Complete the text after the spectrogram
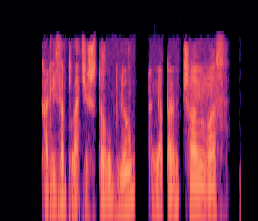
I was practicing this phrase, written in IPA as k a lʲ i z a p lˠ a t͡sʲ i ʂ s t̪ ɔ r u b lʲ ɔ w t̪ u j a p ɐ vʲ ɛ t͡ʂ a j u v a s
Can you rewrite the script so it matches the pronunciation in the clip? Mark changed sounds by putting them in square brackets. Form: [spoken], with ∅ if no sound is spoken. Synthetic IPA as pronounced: k a lʲ i z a p lˠ a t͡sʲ i ʂ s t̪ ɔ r u b lʲ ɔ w t̪ [ɔ] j a p ɐ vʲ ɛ t͡ʂ a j u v a s

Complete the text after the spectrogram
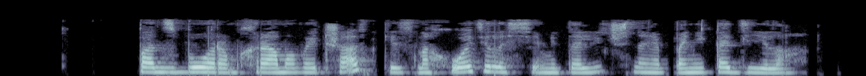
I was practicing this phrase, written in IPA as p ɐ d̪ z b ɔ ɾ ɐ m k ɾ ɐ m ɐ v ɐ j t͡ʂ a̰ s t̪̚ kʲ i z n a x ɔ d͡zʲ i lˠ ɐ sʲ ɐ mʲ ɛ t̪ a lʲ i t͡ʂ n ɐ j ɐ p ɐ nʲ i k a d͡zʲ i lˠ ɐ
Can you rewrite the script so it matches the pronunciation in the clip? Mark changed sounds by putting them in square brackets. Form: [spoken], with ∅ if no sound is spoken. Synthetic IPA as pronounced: p ɐ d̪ z b ɔ ɾ ɐ m [x] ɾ [a] m ɐ v ɐ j t͡ʂ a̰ s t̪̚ kʲ i z n a x ɔ d͡zʲ i lˠ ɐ sʲ ɐ mʲ ɛ t̪ a lʲ i t͡ʂ n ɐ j ɐ p ɐ nʲ i k a d͡zʲ i lˠ ɐ

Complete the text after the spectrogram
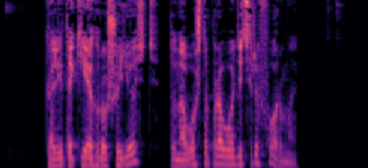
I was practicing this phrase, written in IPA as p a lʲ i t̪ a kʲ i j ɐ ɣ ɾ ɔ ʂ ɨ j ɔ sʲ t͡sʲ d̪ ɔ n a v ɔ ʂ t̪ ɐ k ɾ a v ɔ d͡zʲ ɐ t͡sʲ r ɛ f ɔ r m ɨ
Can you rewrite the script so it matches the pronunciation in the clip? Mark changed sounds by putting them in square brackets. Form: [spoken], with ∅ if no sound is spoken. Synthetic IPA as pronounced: [k] a lʲ i t̪ a kʲ i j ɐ ɣ ɾ ɔ ʂ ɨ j ɔ sʲ t͡sʲ [t̪] ɔ n a v ɔ ʂ t̪ ɐ [p] ɾ a v ɔ d͡zʲ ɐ t͡sʲ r ɛ f ɔ r m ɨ

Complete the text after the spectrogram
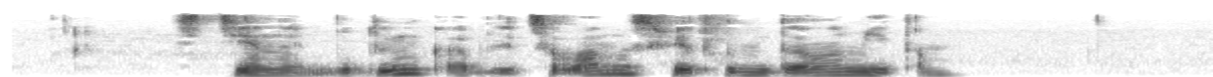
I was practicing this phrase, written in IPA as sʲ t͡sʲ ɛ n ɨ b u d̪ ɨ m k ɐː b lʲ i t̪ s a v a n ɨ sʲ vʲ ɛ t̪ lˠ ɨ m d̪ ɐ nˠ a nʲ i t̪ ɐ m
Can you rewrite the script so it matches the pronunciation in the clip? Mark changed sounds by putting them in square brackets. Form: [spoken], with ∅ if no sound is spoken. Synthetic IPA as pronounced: sʲ t͡sʲ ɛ n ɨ b u d̪ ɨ [n] k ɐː b lʲ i t̪ s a v a n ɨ sʲ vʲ ɛ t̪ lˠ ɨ m d̪ ɐ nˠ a [mʲ] i t̪ ɐ m

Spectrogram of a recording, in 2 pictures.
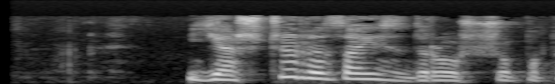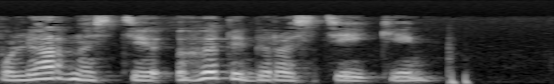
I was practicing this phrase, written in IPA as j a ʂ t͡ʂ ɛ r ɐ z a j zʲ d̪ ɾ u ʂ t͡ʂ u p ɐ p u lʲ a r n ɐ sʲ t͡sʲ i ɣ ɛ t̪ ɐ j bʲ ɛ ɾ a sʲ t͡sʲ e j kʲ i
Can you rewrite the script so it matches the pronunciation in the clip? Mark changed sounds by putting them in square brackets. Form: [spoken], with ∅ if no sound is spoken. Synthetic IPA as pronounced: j a ʂ t͡ʂ ɛ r ɐ z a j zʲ d̪ ɾ [ɔ] ʂ t͡ʂ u p ɐ p u lʲ a r n ɐ sʲ t͡sʲ i ɣ ɛ t̪ ɐ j bʲ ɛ ɾ a sʲ t͡sʲ e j kʲ i

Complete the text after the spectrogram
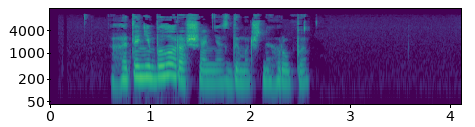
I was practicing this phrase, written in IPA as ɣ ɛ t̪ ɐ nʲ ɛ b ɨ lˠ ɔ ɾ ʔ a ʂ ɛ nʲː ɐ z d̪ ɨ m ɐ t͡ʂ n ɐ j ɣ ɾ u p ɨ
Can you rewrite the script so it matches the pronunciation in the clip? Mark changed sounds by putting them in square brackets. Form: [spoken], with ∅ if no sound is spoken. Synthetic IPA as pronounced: ɣ ɛ t̪ ɐ nʲ ɛ b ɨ lˠ ɔ ɾ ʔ a ʂ ɛ nʲː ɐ z d̪ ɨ m ɐ t͡ʂ n ɐ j ɣ ɾ u p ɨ

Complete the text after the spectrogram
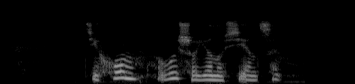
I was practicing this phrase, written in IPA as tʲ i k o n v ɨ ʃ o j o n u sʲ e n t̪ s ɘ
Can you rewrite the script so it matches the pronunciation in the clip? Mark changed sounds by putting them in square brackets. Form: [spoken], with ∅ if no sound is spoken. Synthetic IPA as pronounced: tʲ i [x] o [m] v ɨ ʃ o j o n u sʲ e n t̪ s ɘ

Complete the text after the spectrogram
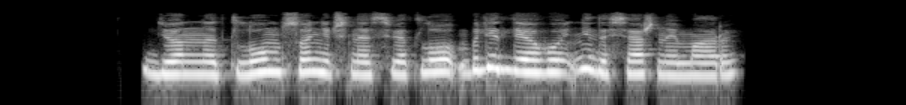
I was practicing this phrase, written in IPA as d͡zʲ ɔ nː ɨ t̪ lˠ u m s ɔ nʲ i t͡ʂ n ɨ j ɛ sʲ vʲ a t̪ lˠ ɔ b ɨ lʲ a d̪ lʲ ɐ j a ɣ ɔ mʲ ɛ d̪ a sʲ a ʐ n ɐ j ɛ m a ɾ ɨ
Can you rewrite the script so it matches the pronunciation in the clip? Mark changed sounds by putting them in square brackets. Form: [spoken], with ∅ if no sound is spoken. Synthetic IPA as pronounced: d͡zʲ ɔ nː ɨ t̪ lˠ u m s ɔ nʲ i t͡ʂ n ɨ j ɛ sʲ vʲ a t̪ lˠ ɔ b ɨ lʲ [i] d̪ lʲ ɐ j a ɣ ɔ [nʲ] ɛ d̪ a sʲ a ʐ n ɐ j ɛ m a ɾ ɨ

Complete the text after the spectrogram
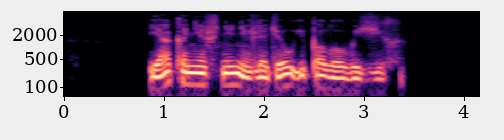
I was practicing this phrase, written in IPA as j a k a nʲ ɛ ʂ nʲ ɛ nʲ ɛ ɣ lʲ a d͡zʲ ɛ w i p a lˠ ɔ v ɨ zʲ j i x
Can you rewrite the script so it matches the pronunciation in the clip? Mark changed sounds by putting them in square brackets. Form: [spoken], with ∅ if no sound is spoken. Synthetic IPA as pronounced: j a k a nʲ ɛ ʂ nʲ ɛ nʲ ɛ ɣ lʲ a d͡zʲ ɛ w i p a lˠ ɔ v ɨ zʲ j i x

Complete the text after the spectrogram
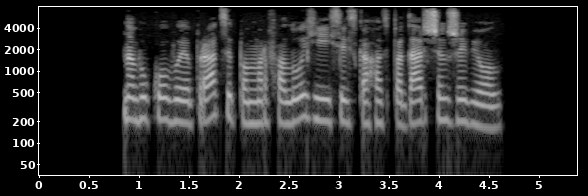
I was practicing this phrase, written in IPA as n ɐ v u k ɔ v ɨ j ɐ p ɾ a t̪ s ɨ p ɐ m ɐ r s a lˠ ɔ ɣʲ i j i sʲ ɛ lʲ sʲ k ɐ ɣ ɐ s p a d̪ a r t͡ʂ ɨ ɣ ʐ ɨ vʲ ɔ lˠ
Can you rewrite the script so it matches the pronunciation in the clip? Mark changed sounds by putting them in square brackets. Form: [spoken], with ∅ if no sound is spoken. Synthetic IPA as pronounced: n ɐ v u k ɔ v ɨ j ɐ p ɾ a t̪ s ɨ p ɐ m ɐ r [f] a lˠ ɔ ɣʲ i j i sʲ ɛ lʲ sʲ k ɐ ɣ ɐ s p a d̪ a r t͡ʂ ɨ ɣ ʐ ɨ vʲ ɔ lˠ

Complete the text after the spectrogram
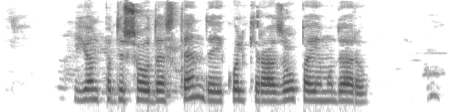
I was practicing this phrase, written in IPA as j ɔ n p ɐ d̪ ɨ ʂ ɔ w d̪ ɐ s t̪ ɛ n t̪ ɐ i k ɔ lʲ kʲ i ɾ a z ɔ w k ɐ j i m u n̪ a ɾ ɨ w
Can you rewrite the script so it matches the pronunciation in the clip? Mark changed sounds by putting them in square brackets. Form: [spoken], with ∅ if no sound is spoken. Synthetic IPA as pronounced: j ɔ n p ɐ d̪ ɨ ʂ ɔ w d̪ ɐ s t̪ ɛ n [d̪] ɐ i k ɔ lʲ kʲ i ɾ a z ɔ w [p] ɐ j i m u [d̪] a ɾ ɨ w

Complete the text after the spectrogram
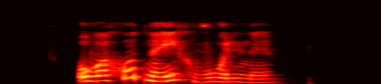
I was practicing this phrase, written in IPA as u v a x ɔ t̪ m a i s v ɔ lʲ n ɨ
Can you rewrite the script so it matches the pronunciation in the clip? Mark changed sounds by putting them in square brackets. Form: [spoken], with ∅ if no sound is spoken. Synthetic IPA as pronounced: u v a x ɔ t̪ [n] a i [x] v ɔ lʲ n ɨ

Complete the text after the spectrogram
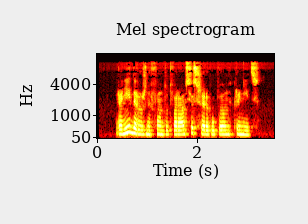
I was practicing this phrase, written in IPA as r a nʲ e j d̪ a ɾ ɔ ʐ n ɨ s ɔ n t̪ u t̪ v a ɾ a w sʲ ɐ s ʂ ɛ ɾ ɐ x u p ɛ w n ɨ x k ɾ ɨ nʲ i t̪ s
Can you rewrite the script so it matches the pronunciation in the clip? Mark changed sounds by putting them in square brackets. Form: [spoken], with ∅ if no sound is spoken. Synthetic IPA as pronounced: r a nʲ e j d̪ a ɾ ɔ ʐ n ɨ [f] ɔ n t̪ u t̪ v a ɾ a w sʲ ɐ s ʂ ɛ ɾ ɐ [ɣ] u p ɛ w n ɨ x k ɾ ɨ nʲ i t̪ s

